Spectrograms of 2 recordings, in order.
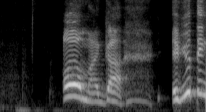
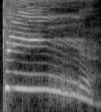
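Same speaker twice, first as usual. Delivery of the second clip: high ringing mouth sound effect; sustained comic bell sound; high, held-out ding; imitated ding; 12 semitones higher, 4 dB louder than usual. Sound effect of flying punch.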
